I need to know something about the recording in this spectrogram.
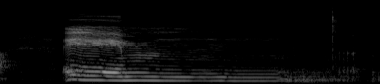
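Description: A young woman makes a long, drawn-out humming sound up close.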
